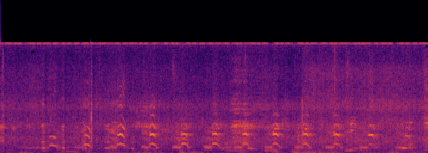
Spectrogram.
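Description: Birds calling in a rapid run of short, repeated calls, about five a second, some overlapping as if from several birds.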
